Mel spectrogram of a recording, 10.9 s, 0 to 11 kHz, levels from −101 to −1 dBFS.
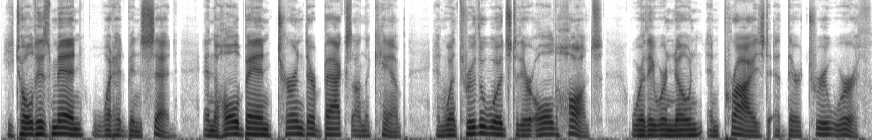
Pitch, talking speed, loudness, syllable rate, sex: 125 Hz, 205 wpm, -17 LUFS, 4.3 syllables/s, male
